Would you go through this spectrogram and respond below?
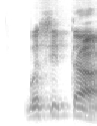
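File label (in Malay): "bersila", Malay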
